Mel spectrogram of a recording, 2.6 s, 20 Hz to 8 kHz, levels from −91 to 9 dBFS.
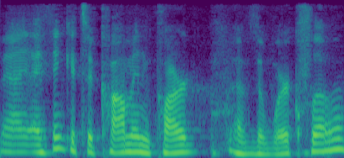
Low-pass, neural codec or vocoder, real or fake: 7.2 kHz; codec, 16 kHz, 1.1 kbps, Voila-Tokenizer; fake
